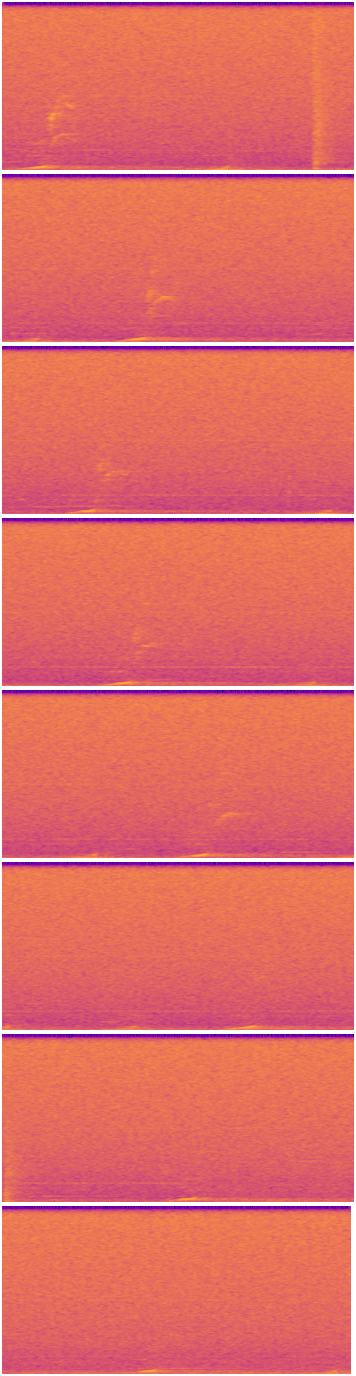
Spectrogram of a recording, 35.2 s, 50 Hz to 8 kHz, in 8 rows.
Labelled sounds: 0.3	1.0	humpback whale, 1.2 to 1.8 kHz
6.3	6.6	humpback whale, 1.8 to 2.4 kHz
10.1	10.4	humpback whale, 1.9 to 2.1 kHz
20.2	20.6	humpback whale, 1.6 to 2.2 kHz

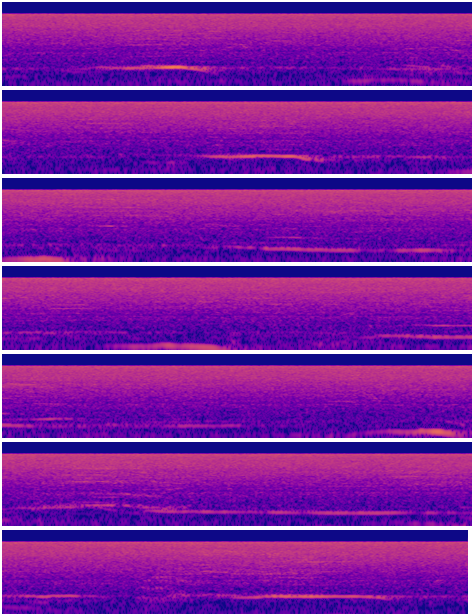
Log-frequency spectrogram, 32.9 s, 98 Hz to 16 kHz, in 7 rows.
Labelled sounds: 18.8	19.2	humpback whale, 2.3 to 2.7 kHz
22.1	22.4	humpback whale, 0.83 to 0.93 kHz
27.4	27.7	humpback whale, 1.9 to 2.0 kHz

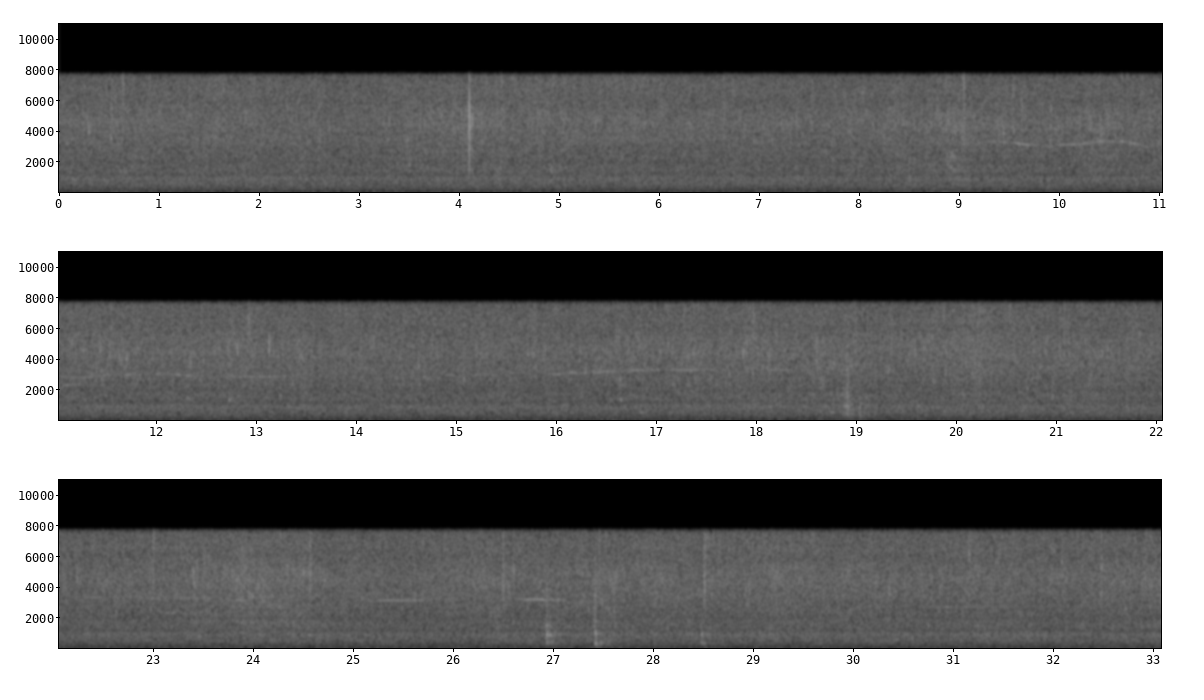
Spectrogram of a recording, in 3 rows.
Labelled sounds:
9.5	10.5	killer whale, 3.0 to 3.4 kHz
16.4	16.6	killer whale, 3.1 to 3.3 kHz
25.2	25.6	killer whale, 3.1 to 3.2 kHz
26.6	26.9	killer whale, 3.1 to 3.2 kHz

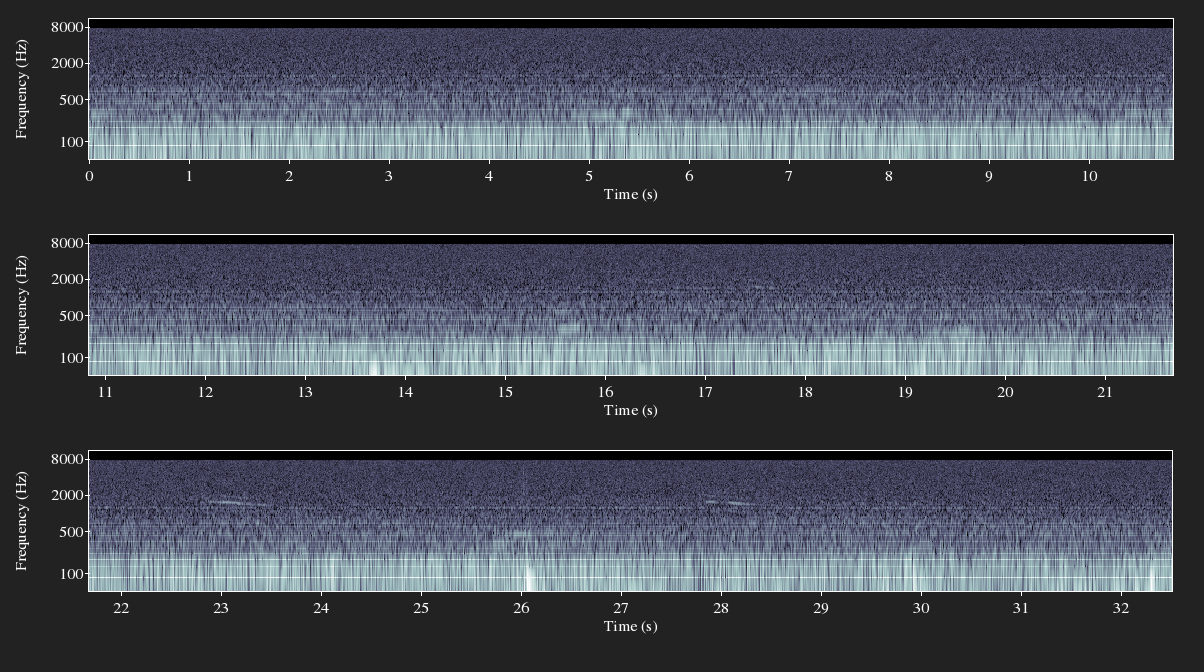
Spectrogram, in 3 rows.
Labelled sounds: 22.9	23.4	killer whale, Bigg's (transient), 1.4 to 1.7 kHz
28.1	28.4	killer whale, Bigg's (transient), 1.4 to 1.5 kHz

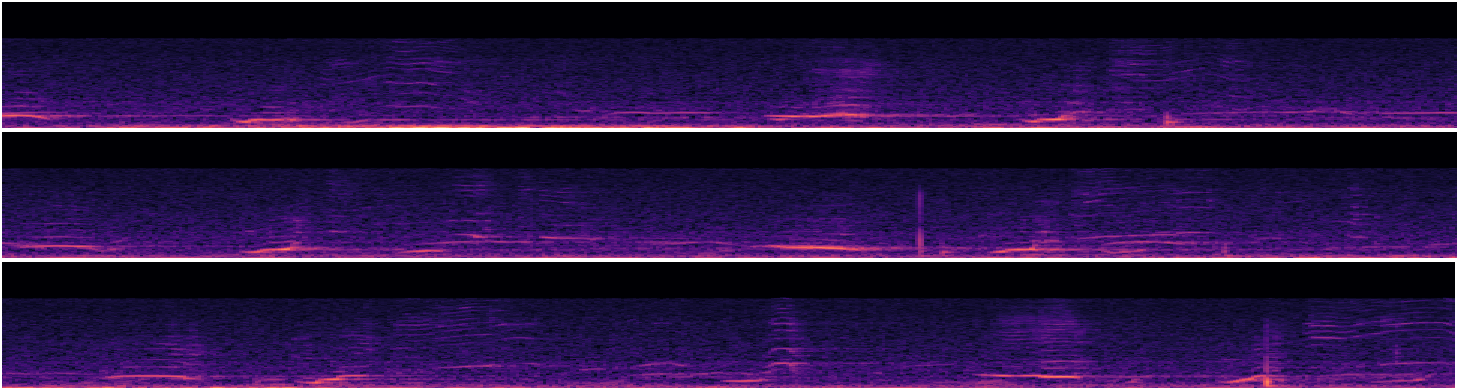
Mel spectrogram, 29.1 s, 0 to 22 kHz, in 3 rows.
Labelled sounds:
2.2	3.1	humpback whale, 1.1 to 4.2 kHz
5.4	5.9	humpback whale, 2.4 to 2.9 kHz
7.4	8.1	humpback whale, 1.8 to 3.9 kHz
12.7	13.6	humpback whale, 1.2 to 4.6 kHz
16.8	17.8	humpback whale, 1.5 to 4.5 kHz
18.5	18.8	humpback whale, 1.1 to 1.3 kHz
20.4	20.7	humpback whale, 1.3 to 1.4 kHz
21.6	23.0	humpback whale, 1.9 to 6.0 kHz
24.5	24.8	humpback whale, 1.1 to 1.5 kHz
26.0	26.7	humpback whale, 0.80 to 2.4 kHz
28.1	29.0	humpback whale, 2.0 to 7.9 kHz

